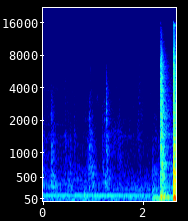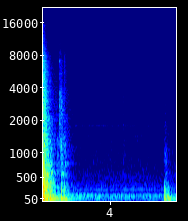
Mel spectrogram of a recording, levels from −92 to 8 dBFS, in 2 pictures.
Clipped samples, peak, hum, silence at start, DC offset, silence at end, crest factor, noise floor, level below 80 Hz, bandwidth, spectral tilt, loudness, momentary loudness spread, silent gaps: under 0.1%; -4 dBFS; none; 2.35 s; under 0.1%; 0.1 s; 26 dB; -63 dBFS; -32 dBFS; 16 kHz; -6.5 dB/octave; -25 LUFS; 26 LU; none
